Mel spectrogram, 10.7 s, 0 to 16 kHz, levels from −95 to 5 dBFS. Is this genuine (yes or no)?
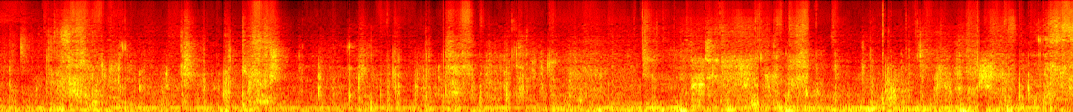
no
